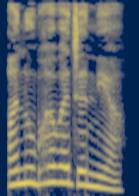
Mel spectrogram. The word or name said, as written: ಅನುಭವಜನ್ಯ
